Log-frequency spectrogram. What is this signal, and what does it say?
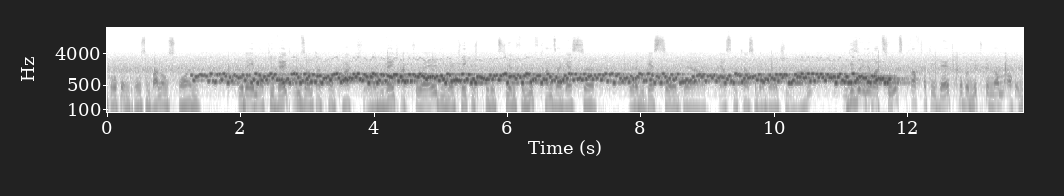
Multi-tone FSK (Olivia or MFSK type), about 500 Hz wide, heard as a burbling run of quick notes, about 31.25 baud, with static crashes and room echo.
